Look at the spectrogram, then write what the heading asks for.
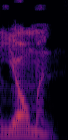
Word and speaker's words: yeoman: EO is found in yeoman, where it is sounded as O short, and in people, where it is pronounced like EE.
